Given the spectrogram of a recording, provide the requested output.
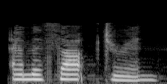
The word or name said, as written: amethopterin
